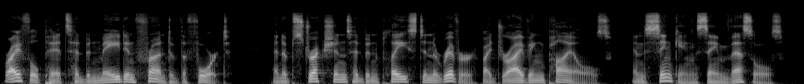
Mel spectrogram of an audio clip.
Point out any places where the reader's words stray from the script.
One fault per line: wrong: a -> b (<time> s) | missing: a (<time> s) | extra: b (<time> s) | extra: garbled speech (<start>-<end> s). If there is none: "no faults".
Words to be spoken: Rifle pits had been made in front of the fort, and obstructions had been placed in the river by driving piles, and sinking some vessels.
wrong: some -> same (7.0 s)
